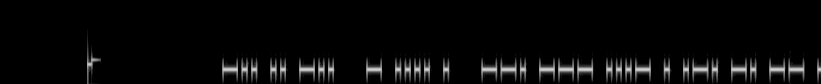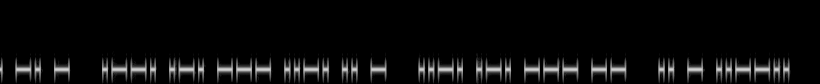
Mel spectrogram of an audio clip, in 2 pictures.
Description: Morse code, heard as a keyed tone, about 25 wpm, 700 Hz. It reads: DID THE GOVERNMENT PROFIT FROM IT?
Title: Sentences from Top 1000 Words - Review Part 5 - 25wpm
